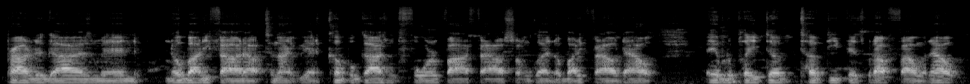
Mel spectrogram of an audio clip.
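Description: Deep-voiced man ranting about his team. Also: moderate pace. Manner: loose, profane, excitable fan talk. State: recovering from covid, a little lightheaded. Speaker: sports fan vlogger. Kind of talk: casual game recap.

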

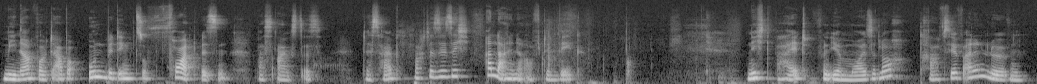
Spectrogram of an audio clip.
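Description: A woman reading a children's bedtime story aloud, gently and evenly. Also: medium pitch, animated, unhurried, gravelly. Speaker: storybook reader.

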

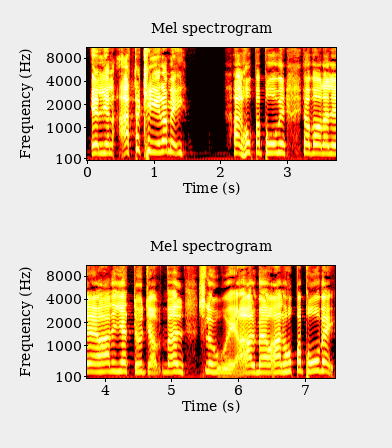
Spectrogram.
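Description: A man voicing a frightened, injured old man who wails in a high strained voice. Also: level tone, gravelly, fairly bright tone, clear, resonant tone, dry recording, soft background music, full character voice. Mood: panicked.

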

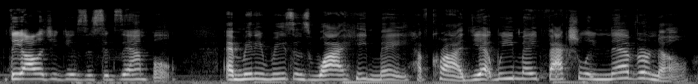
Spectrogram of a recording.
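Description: A woman hosting a reflective devotional talk, speaking gently and measuredly with pauses. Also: on the high side, soft background music. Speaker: podcast host.

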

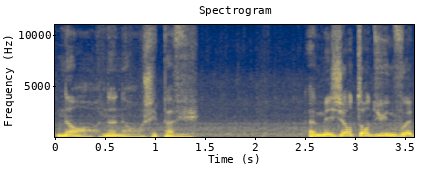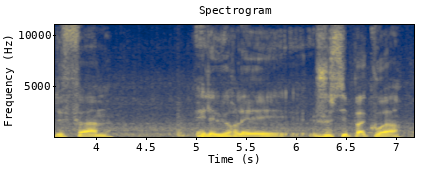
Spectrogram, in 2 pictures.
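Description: A man voicing a shaken male driver who answers in a halting, unsure way. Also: fairly low pitch, animated, noisy background.

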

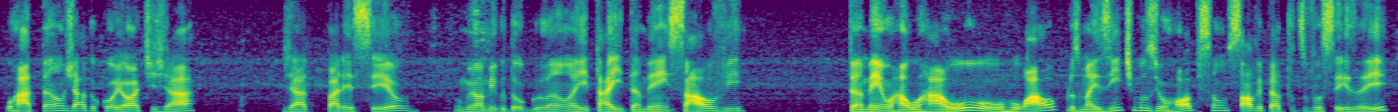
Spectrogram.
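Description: A man's voice: medium pitch, slow, no room sound. A Brazilian man co-hosting a live podcast with informal banter, slangy and swearing freely. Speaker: podcast live stream co-host.

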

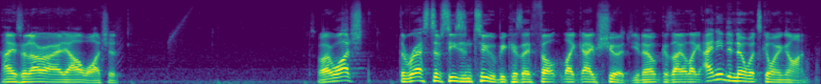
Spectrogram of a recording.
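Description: A man's voice: medium pitch, lively intonation, moderate pace, pauses often, a bit bright. A man co-hosting a podcast, chatting casually and joking while coaching his friend through a video game. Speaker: podcast co-host. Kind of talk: casual gaming chat.

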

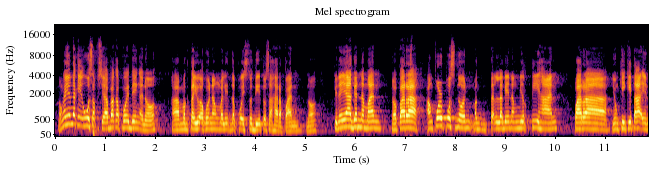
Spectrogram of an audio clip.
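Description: A male pastor preaching a sermon in a lively, conversational way, often tossing "no?" to the congregation. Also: high voice. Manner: animated preaching, frequent "no?" tag questions, mixing English phrases.

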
